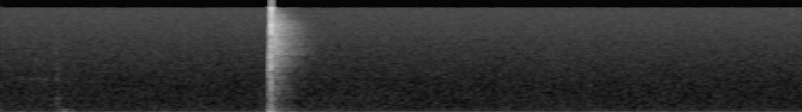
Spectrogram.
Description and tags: Some fight sounds I made...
